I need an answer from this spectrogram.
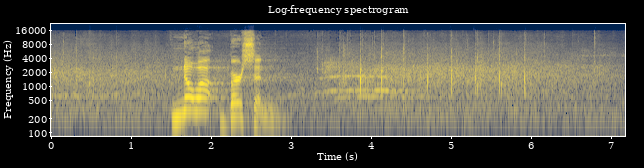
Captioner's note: applause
